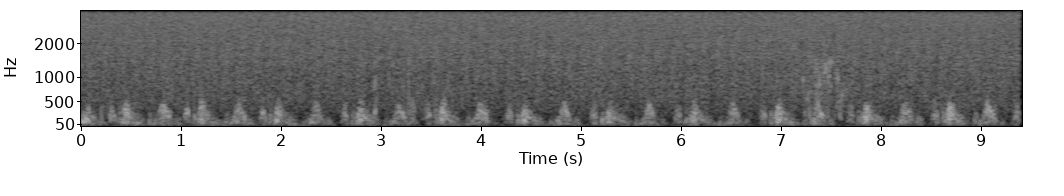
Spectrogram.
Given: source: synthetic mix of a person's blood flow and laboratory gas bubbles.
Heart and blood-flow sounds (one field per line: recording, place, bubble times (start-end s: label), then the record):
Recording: Doppler ultrasound of blood flow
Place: precordium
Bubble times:
0.21-0.37 s: bubbles
2.94-3.02 s: bubbles
3.29-3.39 s: bubbles
7.22-7.70 s: bubbles
From the record:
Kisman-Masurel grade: 121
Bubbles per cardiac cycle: 1 to 2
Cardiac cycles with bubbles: 10 to 50%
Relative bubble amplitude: barely perceptible (0.100 to 0.250)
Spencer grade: 2 (many but less than half of the cardiac periods contain bubble signals, singularly or in groups)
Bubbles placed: only in the low amplitude regions of the cardiac cycle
